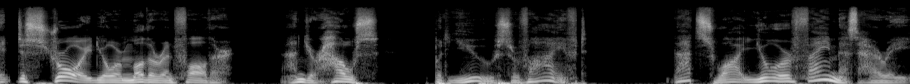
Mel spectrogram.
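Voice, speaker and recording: A man performs a put-on character voice at a fairly low pitch and a very slow pace. The recording is very clean, with a silent background. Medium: read story. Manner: blunt, homely, colloquial.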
